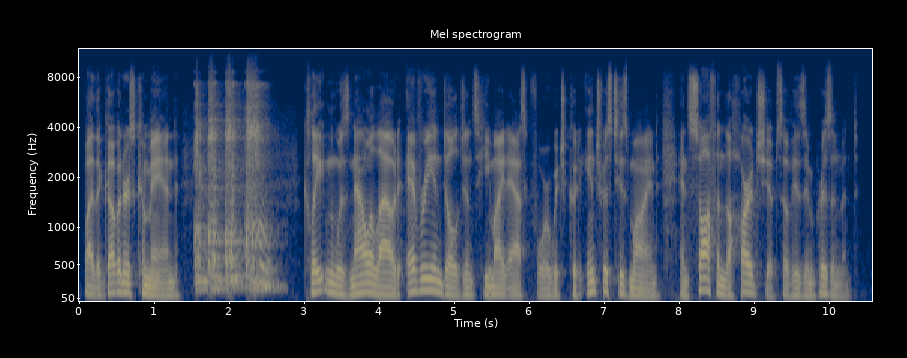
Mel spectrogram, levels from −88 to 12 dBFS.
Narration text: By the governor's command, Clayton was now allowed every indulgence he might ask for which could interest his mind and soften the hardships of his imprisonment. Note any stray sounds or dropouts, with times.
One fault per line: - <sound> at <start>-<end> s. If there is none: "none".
- throat clearing at 1.5-2.8 s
